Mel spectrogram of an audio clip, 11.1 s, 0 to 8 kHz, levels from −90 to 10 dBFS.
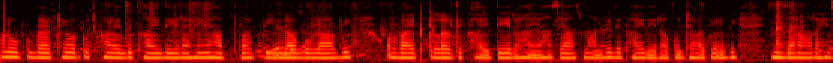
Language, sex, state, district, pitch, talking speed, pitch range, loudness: Hindi, female, Chhattisgarh, Rajnandgaon, 180 Hz, 210 wpm, 175-185 Hz, -40 LUFS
